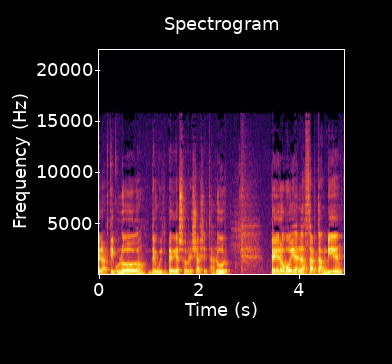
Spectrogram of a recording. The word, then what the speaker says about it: Shashi Tharoor: Por cierto, que viene incluso la pronunciación, y es la que estoy usando, Shashi Tharoor, y porque la TH no es think, no es nuestra Z, es una T aspirada.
